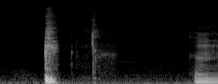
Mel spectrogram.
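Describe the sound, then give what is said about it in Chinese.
A dry cough acted by a voice: one sharp burst, then a lighter second one, before talking resumes. “魏谦顿时干咳了一声，有些尴尬地说”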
